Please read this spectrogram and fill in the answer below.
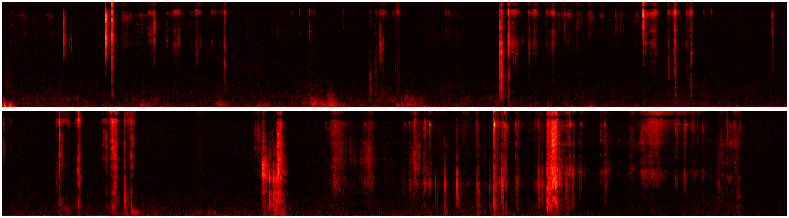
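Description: Quiet handling noises of slime-making: small plastic glitter containers clicking and tapping, and snowflake sequins shaken out onto glossy slime, with a couple of louder taps in the second half.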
